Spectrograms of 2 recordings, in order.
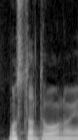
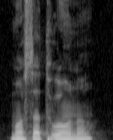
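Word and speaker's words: Mastantuono: Mostantuono, ja. – Mostantuno? – Tuono. – Mostantuono? – Ja.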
